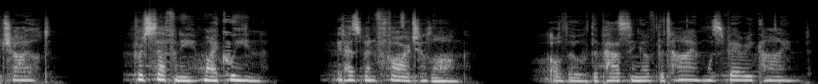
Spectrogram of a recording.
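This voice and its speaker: Woman doing a regal ancient night goddess for a video game, solemn guarded mom, very formal n measured, stately. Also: fairly low pitch, a little mellow, close to an everyday voice. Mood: formal, reverent. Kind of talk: scripted game character dialogue.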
